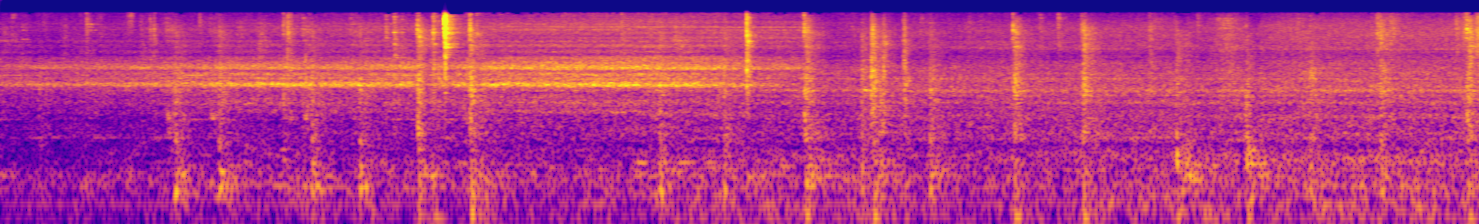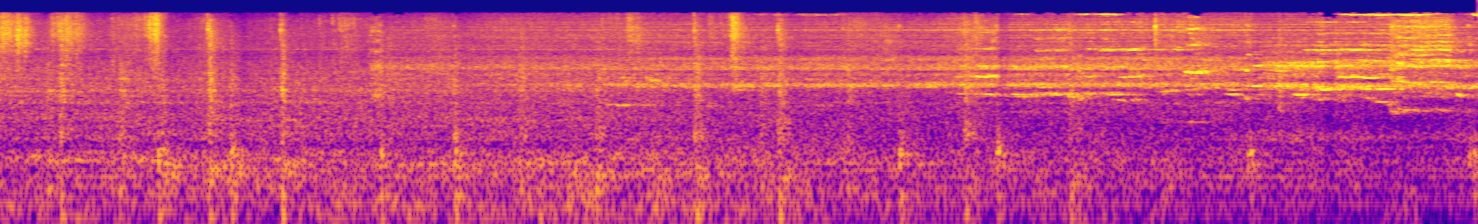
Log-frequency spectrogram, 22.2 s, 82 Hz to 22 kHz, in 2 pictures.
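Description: Tobu 500 Series Revaty electric train pulling into a station and slowing: steady running rumble with wheels clicking over rail joints in the first few seconds, and a high squeal that wavers near the end.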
